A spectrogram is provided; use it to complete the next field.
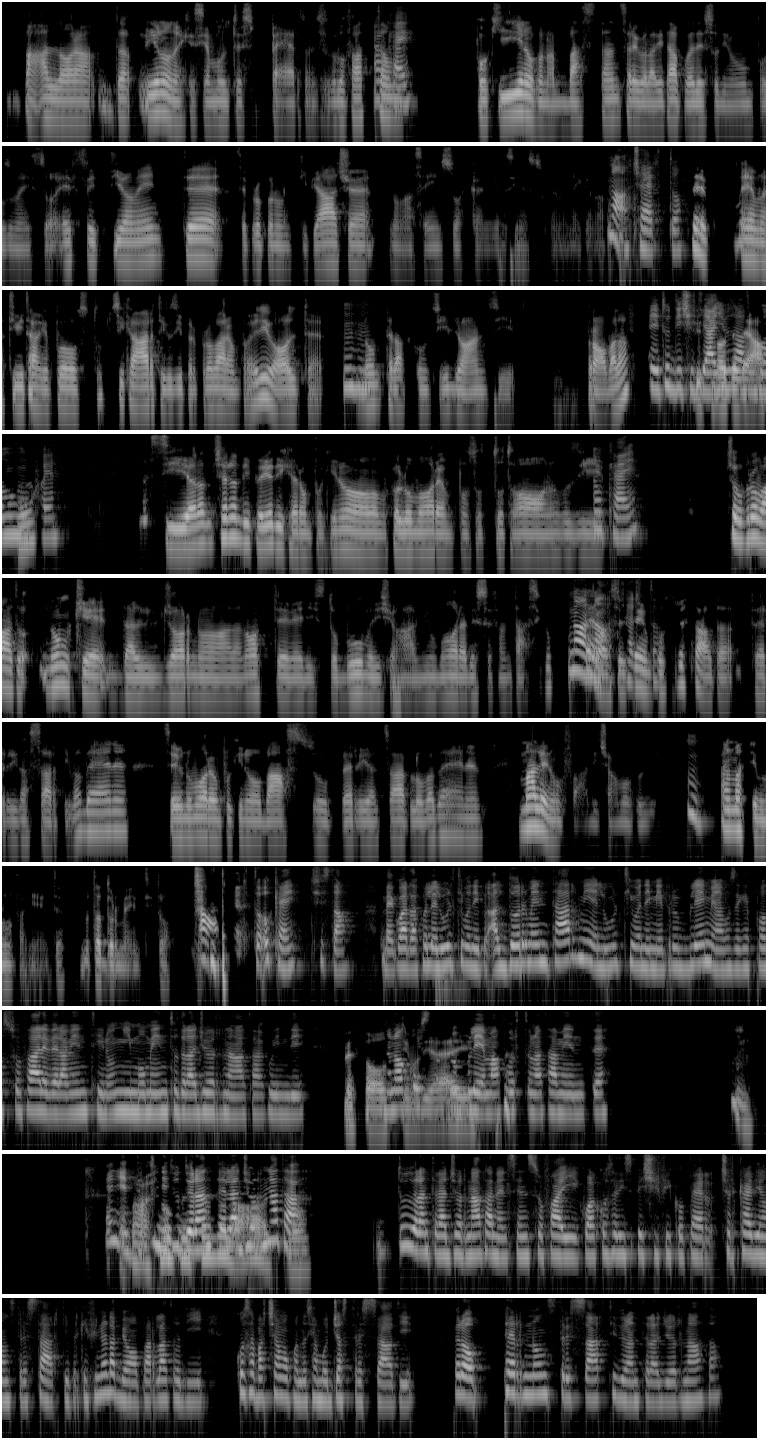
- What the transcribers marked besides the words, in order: other background noise; "proprio" said as "propio"; chuckle; tapping; chuckle
- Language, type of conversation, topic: Italian, unstructured, Come gestisci lo stress nella tua vita quotidiana?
